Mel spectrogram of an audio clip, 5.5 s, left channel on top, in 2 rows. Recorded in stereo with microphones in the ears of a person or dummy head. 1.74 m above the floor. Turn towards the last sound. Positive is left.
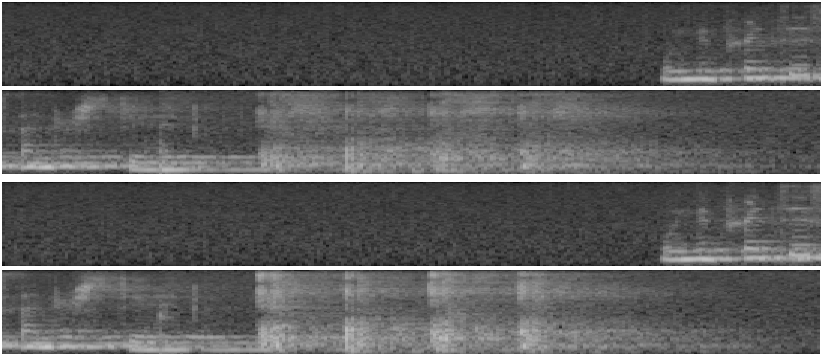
turn(degrees=-50)  # may be behind; listen again after turning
